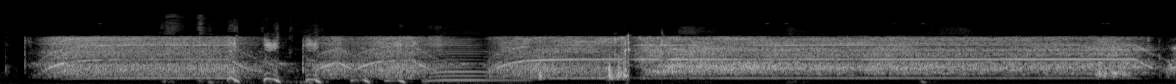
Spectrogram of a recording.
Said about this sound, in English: I think the blow dryer's a better idea. Hold on. That might just work, actually. Yeah. Hold on. I'm plugging it in.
